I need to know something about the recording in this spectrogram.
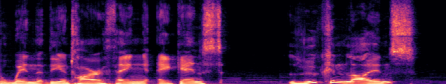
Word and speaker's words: Lucan: the entire thing against Lucan Lions Luc Lions I ja is told me that's the pronunciation so Luke and lions a team that I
